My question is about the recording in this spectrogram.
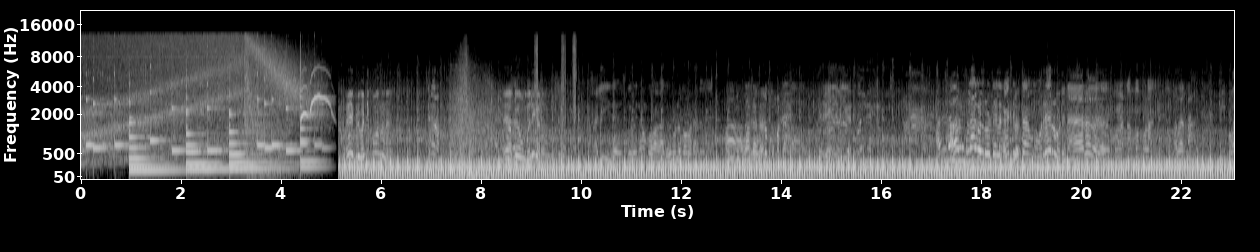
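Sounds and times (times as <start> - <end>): men talking: 5.2 - 6.3, 8.4 - 23.0
motorcycle engine running: 5.2 - 23.0.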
